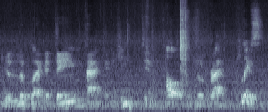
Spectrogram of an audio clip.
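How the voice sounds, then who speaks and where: A flirtatious tough-guy detective played by a man in a stage comedy, drawling slowly through slangy noir patter. The pitch swings widely, and the voice sits far from the mic over clear noise. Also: lively intonation. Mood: flirtatious swagger. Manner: slangy hard-boiled patter with purple similes. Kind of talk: staged reading of a musical comedy. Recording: roomy, distant, noisy live stage recording.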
